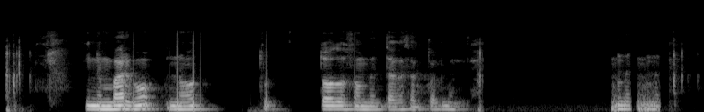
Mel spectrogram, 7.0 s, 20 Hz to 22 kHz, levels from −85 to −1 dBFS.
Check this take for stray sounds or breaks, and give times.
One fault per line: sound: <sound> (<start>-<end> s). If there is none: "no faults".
sound: laugh (6.1-6.6 s)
